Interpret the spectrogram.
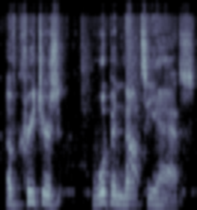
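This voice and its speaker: A man's voice: mid-range voice, slow, dark tone. Joking man in casual chat. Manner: joking, laughs often. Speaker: guest on a livestream.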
